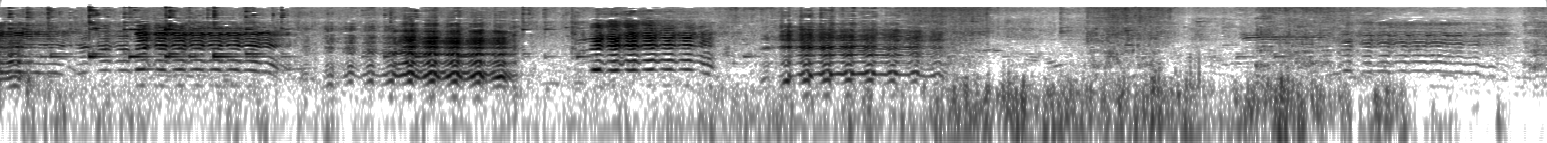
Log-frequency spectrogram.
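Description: A pen of goats bleating: about five loud, wavering bleats in the first half, then fainter bleats. From about halfway, low rustling and knocking runs underneath.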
